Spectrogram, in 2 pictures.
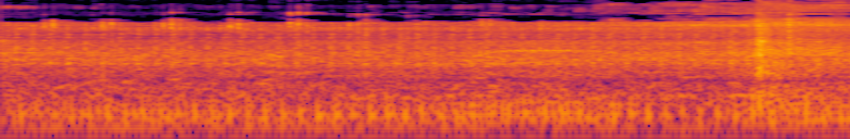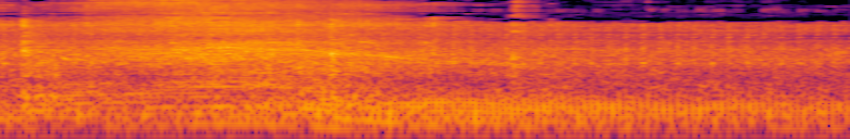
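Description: Motor vehicle engines and road noise running steadily. A sharp knock comes about four seconds in, then the sound swells with a rising and falling pitch as a vehicle passes close, before settling back.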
